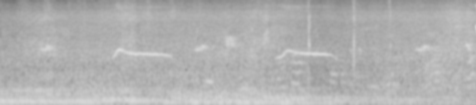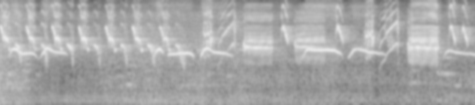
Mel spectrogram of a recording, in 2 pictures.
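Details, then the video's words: Asian pied starling kept in captivity, lure song meant to trigger singing: spaced slurred whistles at first, then dense rapid whistled and chattering phrases, with a low background rumble early on. "Burung Jalak Suren Super Gacor, Pancingan Jalak Suren, Jalak Suren Bunyi Variasi"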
